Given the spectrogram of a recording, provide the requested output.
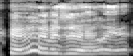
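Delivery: a hint of a nervous creep saying hello; creepy fan greeting. To a celebrity in the store, mildly creepy greeting. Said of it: "even be extra creepy where I'm like".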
